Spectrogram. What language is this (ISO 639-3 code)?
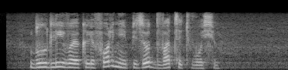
rus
